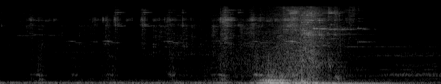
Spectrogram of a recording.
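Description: Soundtrack of a TV episode playing: quiet background, then a brief rushing noise that swells about two and a half seconds in and fades away.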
